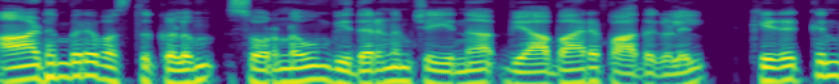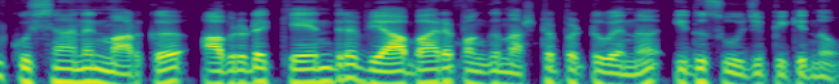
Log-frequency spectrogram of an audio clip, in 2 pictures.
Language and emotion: Malayalam, neutral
